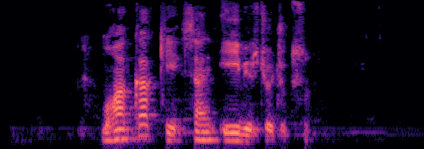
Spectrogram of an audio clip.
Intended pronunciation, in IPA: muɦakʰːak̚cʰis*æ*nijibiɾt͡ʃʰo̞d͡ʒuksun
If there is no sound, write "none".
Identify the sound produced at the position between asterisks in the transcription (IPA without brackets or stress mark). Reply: æ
